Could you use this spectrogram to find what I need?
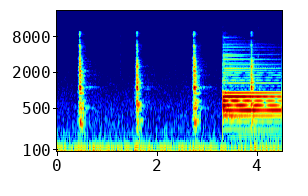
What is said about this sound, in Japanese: あ、この大きい柱時計、私大好き。 これは俺が生まれた時に親父が買ってくれたものだそうだ。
